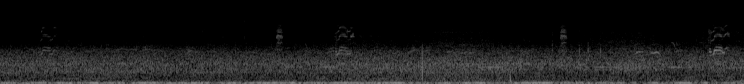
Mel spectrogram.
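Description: A flock of wild geese calling high overhead: short, scattered honks over a steady rumble of wind on the microphone.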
